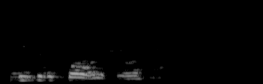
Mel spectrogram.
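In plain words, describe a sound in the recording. A young man speaks briefly and casually into a microphone.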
